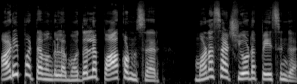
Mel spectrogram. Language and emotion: Tamil, angry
